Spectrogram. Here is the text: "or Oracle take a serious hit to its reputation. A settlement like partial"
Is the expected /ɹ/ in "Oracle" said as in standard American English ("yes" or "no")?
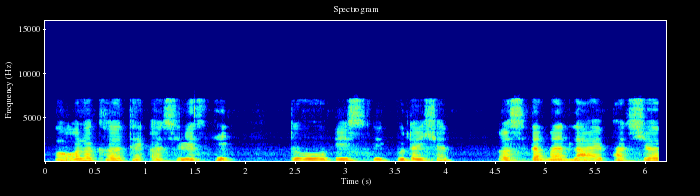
no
